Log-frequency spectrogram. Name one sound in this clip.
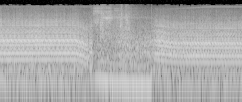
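A car engine's pitch drops briefly as it shifts gear.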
